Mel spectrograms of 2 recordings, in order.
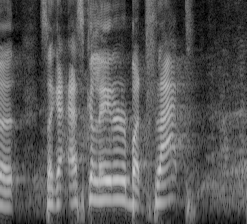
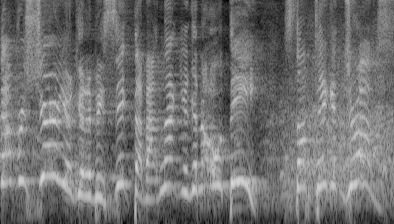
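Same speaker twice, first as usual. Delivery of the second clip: panicked yell; 11 semitones higher than usual. Acted. Comedian warning his girlfriend about the boat, panicked. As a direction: plead in rising alarm. Panicked protest, high loud.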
